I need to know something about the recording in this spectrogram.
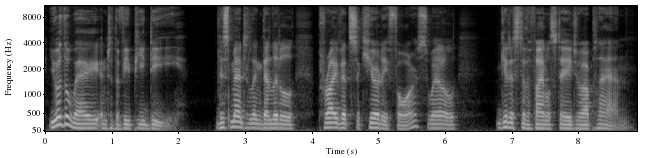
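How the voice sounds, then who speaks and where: An actor playing a cheerful, self-assured, century-old vampire rebel leader in an audio drama, courteous and persuasive with a theatrical manner. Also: male voice, on the low side, a little slow. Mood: determined, persuasive. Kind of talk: scripted audio drama acting.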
